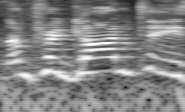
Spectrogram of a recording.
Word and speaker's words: Pragmata: Bro, you didn't say it right. What did I say? Pragmata, sorry.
